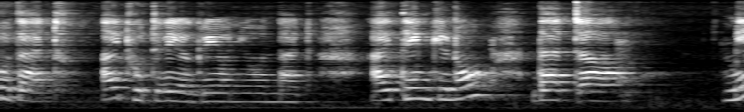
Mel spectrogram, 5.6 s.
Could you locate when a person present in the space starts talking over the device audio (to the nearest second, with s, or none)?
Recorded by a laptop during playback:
none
